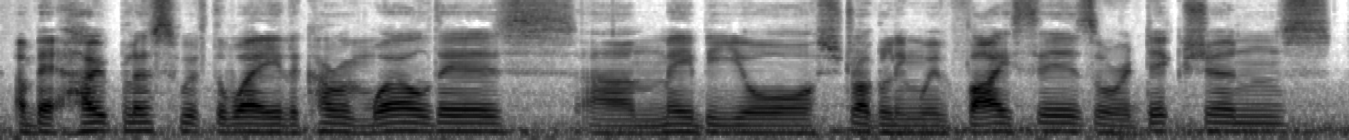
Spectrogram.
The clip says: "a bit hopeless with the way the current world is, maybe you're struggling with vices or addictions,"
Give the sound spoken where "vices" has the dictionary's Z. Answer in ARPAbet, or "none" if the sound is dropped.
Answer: Z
